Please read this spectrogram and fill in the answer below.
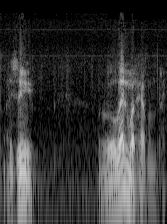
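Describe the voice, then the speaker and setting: An actor playing a stern, wary Australian police constable who questions deliberately in a radio detective drama. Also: male voice, sits low, lively intonation, darkish tone, slightly rough, dull audio, full character voice. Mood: stern, probing.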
